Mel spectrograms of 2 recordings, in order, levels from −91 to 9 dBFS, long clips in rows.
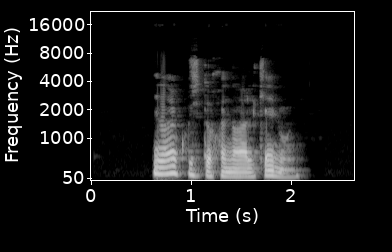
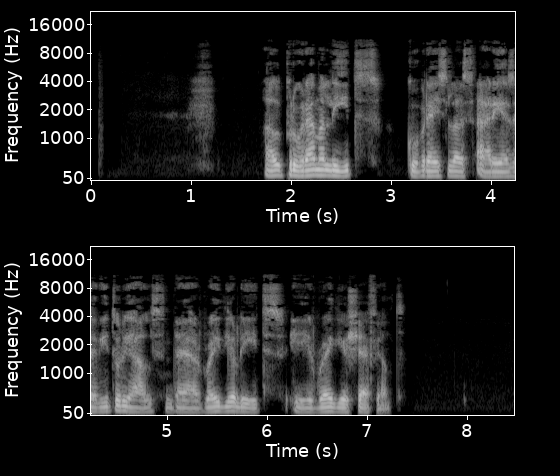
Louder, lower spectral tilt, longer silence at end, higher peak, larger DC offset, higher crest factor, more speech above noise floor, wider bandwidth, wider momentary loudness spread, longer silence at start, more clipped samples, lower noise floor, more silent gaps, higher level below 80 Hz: first, -17 LUFS vs -23 LUFS; first, -8.5 dB/octave vs -5.5 dB/octave; second, 0.55 s vs 1.15 s; about the same, -2 dBFS vs -4 dBFS; neither; about the same, 16 dB vs 20 dB; first, 64 dB vs 53 dB; second, 7.2 kHz vs 11.5 kHz; second, 6 LU vs 15 LU; second, 0.65 s vs 1.05 s; neither; about the same, -79 dBFS vs -76 dBFS; neither; about the same, -54 dBFS vs -54 dBFS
